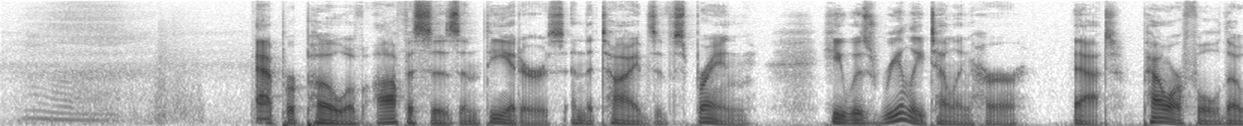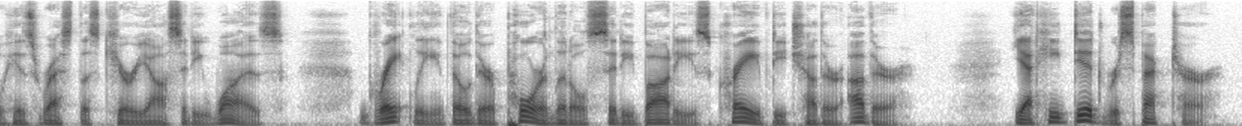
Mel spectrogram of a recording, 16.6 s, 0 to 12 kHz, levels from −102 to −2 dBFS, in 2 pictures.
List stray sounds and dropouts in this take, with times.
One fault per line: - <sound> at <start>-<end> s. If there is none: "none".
- sigh at 0.1-1.4 s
